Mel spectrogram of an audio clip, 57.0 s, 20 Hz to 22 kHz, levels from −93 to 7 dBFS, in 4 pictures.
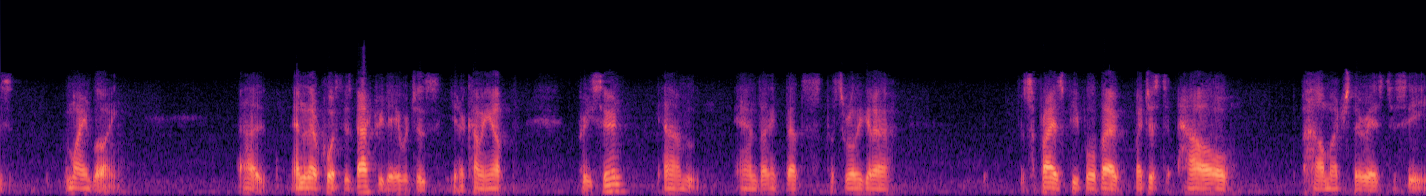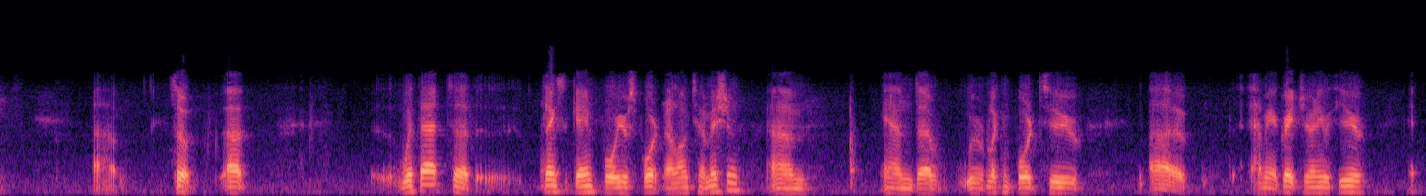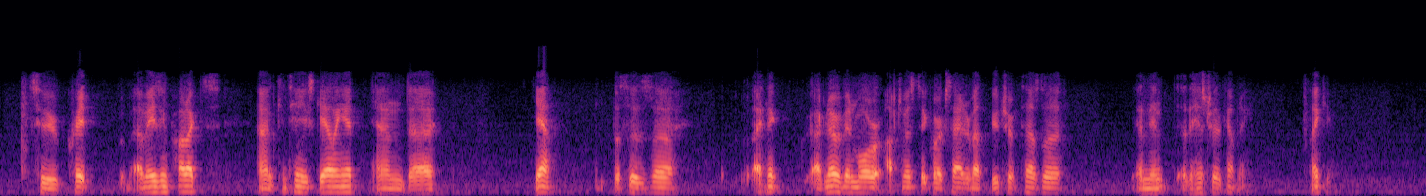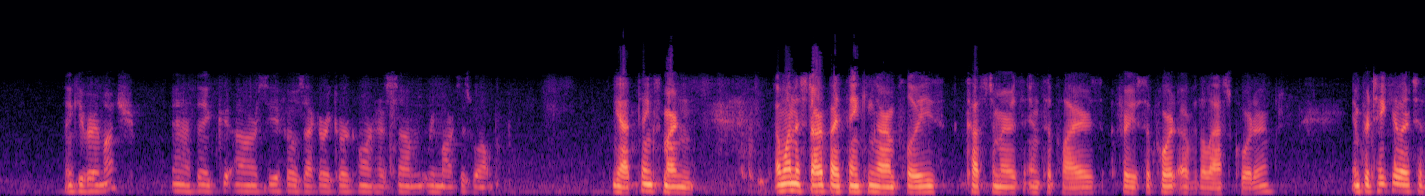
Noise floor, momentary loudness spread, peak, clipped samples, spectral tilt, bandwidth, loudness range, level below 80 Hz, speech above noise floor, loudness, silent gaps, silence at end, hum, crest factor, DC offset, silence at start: -55 dBFS; 15 LU; 0 dBFS; under 0.1%; -9 dB/octave; 5 kHz; 11 LU; -62 dBFS; 36 dB; -20 LUFS; none; 0 s; none; 20 dB; under 0.1%; 0 s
